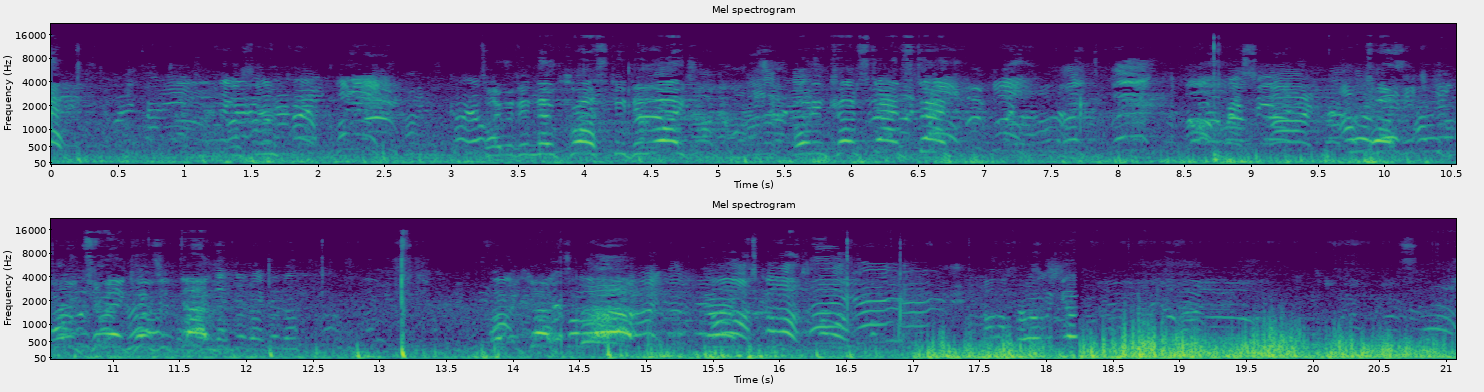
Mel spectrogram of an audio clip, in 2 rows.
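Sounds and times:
football being kicked: 13.1s - 13.5s.

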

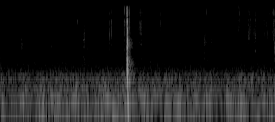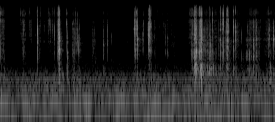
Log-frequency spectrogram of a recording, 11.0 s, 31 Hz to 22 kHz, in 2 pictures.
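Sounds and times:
slime crackling and popping: 5.0s - 11.0s.

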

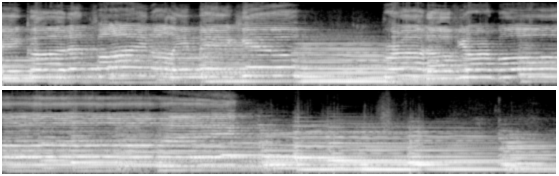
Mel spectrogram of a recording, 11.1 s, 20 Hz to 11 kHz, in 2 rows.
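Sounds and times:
young man singing: 0.0s - 8.3s
grand piano accompaniment: 0.0s - 11.0s.

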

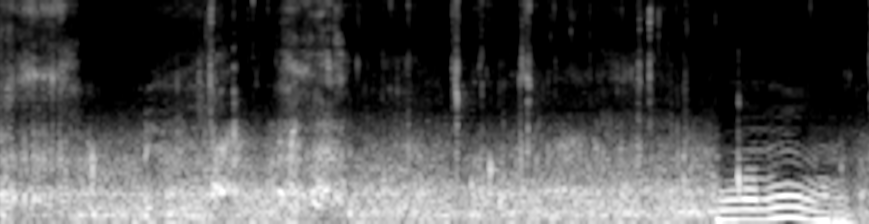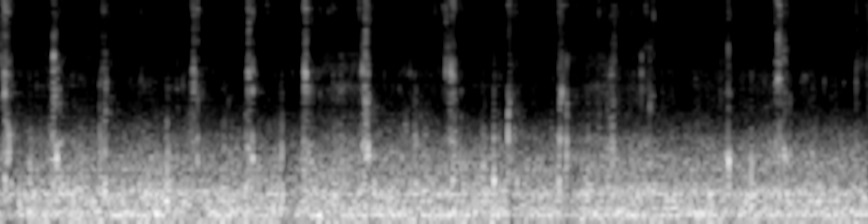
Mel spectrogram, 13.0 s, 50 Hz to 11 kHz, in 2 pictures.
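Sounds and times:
chewing meat: 1.4s - 5.7s, 6.3s - 13.0s.

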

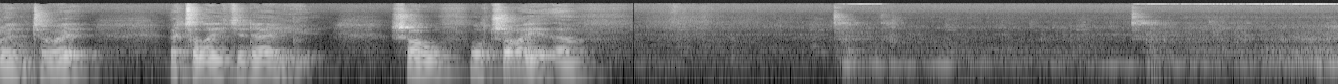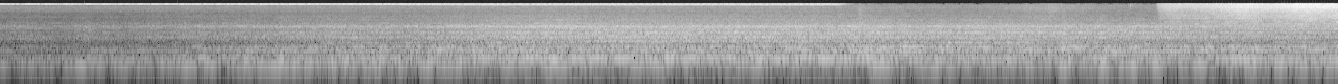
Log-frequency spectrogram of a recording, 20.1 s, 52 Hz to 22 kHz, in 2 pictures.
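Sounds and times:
click: 6.1s - 7.2s
electric hub motor humming: 6.2s - 20.0s.

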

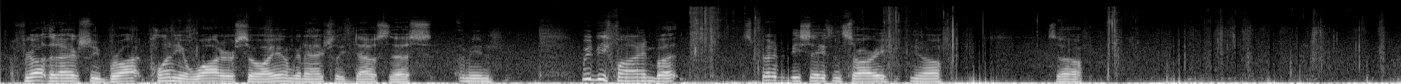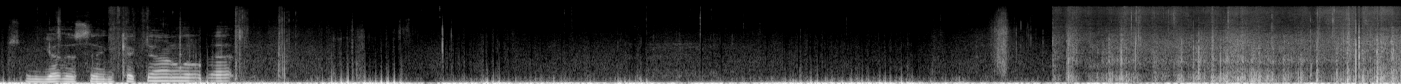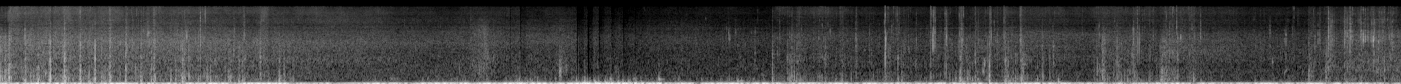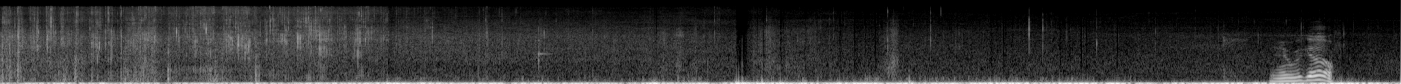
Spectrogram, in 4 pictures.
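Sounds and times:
low wind rumble on microphone: 0.0s - 56.0s
scraping and thuds among coals: 6.9s - 7.7s, 23.9s - 47.6s
steam hissing: 24.6s - 50.4s.

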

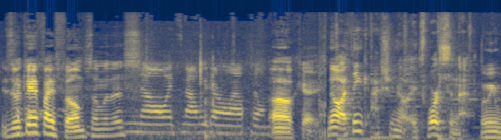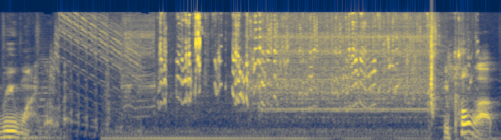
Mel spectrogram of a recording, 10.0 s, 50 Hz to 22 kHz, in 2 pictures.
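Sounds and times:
high squeals and chirps: 5.5s - 9.4s.

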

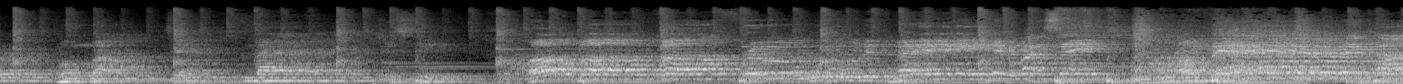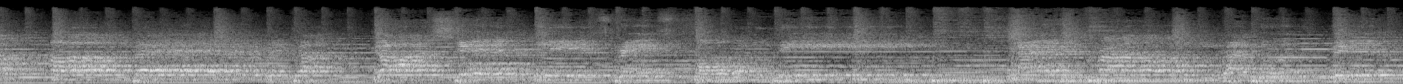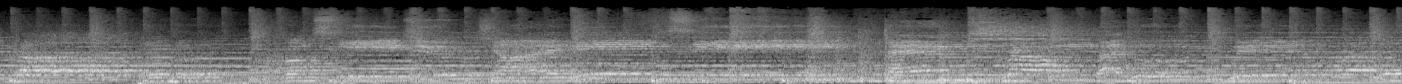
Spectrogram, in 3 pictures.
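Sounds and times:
man singing: 0.0s - 42.0s
orchestra with strings playing: 0.0s - 42.0s.

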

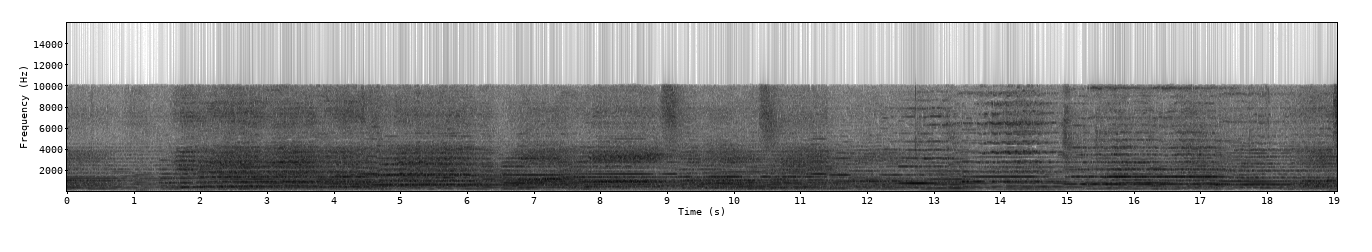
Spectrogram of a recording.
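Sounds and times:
mixed choir singing a hymn: 0.0s - 19.0s.

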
